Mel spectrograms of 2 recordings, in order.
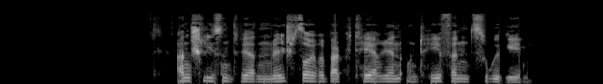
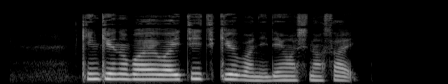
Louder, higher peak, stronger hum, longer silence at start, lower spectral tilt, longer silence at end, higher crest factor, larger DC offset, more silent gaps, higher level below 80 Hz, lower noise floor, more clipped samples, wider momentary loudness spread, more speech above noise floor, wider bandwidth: second, -26 LUFS vs -23 LUFS; first, -4 dBFS vs -8 dBFS; neither; first, 1.55 s vs 0.8 s; second, -2.5 dB/octave vs -5.5 dB/octave; second, 0.75 s vs 0.95 s; first, 24 dB vs 16 dB; neither; neither; first, -64 dBFS vs -76 dBFS; first, under -90 dBFS vs -80 dBFS; neither; about the same, 11 LU vs 10 LU; first, over 63 dB vs 57 dB; about the same, 11.5 kHz vs 11.5 kHz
